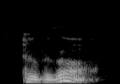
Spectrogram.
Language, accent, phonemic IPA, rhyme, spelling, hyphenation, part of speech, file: English, Southern England, /əʊvəˈɹɔː/, -ɔː, overawe, over‧awe, verb, LL-Q1860 (eng)-overawe.wav
- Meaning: To restrain, subdue, or control by awe; to cow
